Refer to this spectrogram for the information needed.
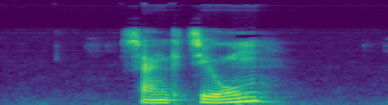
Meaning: sanction, restrictive measure, punishment
- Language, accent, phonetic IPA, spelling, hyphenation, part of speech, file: German, Austria, [zaŋkˈt͡si̯oːn], Sanktion, Sank‧ti‧on, noun, De-at-Sanktion.ogg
